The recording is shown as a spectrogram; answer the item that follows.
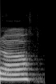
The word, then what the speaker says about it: of: Percebe o rarará no T do out, que fica aura, ararara, out of, já vai pro of, que se escreve OF, mas sempre soa OV, ok?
